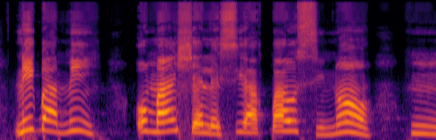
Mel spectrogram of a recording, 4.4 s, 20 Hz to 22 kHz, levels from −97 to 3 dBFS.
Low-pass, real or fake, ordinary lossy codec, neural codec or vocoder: none; real; none; none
